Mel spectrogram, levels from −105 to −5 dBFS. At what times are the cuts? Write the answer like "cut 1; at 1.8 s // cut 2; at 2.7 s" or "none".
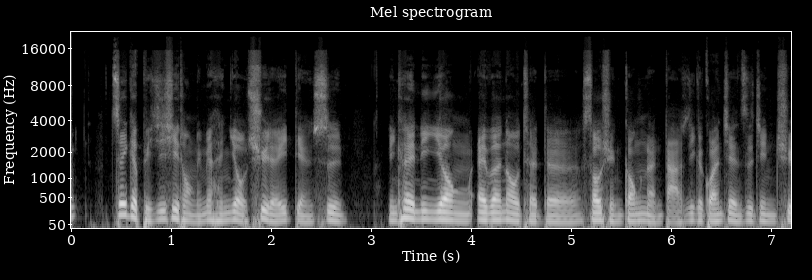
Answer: none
